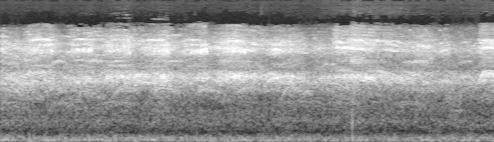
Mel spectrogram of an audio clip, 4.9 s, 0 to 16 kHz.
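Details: Dawn departure of roughly 250,000 starlings from their roost at Gibraltar Point NNR, 05:45 on 21 March 2022: a thick, even chorus of overlapping chirps and whistles, with a low rumble beneath.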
